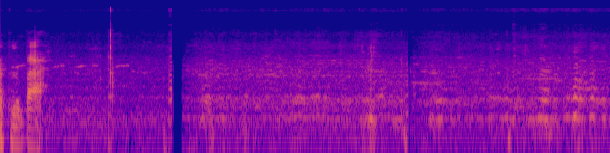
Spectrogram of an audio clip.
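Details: Swarm of wild Asian honey bees (Apis cerana) during transfer from a speaker box to a hive box, queen being searched for; quiet, even droning hum with a brief crackle and tap at the start.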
